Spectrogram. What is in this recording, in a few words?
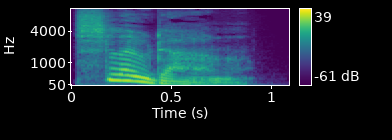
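"slowdown", British English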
